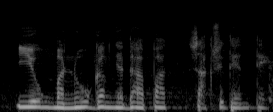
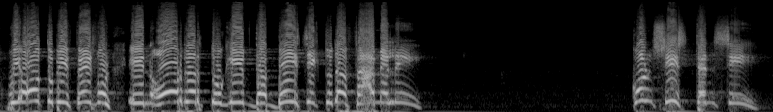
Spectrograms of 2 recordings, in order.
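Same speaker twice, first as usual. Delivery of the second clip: louder, higher preacher's exhortation; full-force sermon, pressing the faithful; fiery preaching; 7 semitones higher, 5 dB louder than usual. Acted. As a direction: drive it home from the pulpit.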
